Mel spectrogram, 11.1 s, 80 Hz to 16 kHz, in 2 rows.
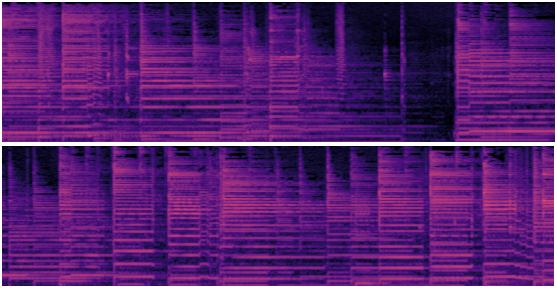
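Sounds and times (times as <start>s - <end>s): guitar playing held chords: 0.0s - 11.0s.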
